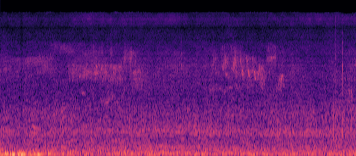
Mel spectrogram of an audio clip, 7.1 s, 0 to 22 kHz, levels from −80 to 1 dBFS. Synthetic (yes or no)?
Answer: yes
